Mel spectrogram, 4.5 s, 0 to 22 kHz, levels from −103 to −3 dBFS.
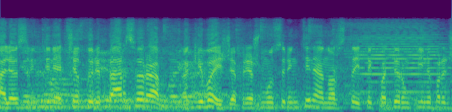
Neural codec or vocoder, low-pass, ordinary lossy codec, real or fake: none; 10.8 kHz; Opus, 64 kbps; real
